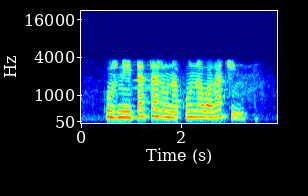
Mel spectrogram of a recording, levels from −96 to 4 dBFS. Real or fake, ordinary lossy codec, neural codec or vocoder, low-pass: real; Opus, 24 kbps; none; 3.6 kHz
